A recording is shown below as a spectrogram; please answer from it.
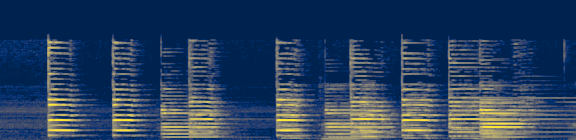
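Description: Clean electric guitar picking a single-note Kamba benga solo line: about nine plucked notes, each ringing briefly, with one sliding down in pitch near the end.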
